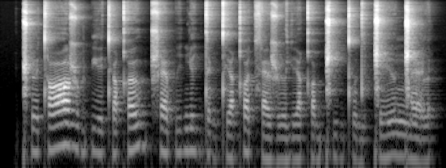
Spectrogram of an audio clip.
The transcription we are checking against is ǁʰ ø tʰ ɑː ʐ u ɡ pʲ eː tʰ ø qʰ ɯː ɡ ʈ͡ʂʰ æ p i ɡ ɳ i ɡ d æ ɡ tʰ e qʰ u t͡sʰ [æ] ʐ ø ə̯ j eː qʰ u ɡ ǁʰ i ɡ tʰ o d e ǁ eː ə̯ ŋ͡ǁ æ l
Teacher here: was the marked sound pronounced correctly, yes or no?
yes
